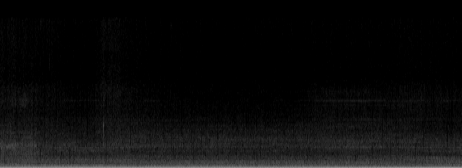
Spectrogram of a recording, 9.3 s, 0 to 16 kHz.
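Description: Hyundai i20 diesel engine idling, heard from inside the cabin as a steady low rumble.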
